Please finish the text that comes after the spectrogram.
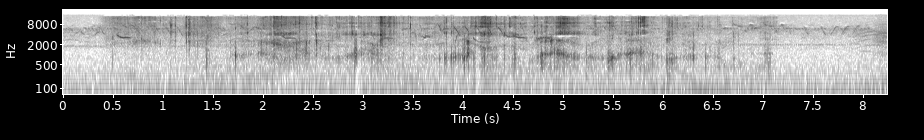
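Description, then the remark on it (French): Crunching of raw cauliflower being chewed, a steady run of crisp, bright bites and snaps over about eight seconds, loud, with no talking. “Tenez, goûtez-moi ce divin chou-fleur. Moi, cru, J'aime pas, j'adore.”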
